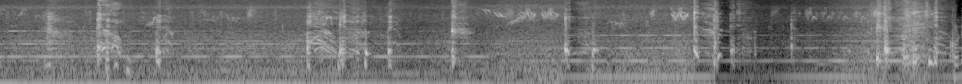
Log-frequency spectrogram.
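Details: Girls coughing and sneezing during sutra neti nasal cleansing: repeated short, sharp coughs and throat-clearing bursts over steady background music.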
